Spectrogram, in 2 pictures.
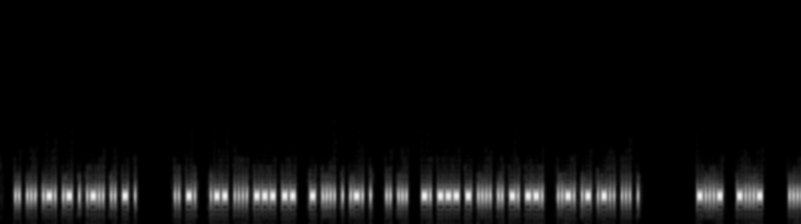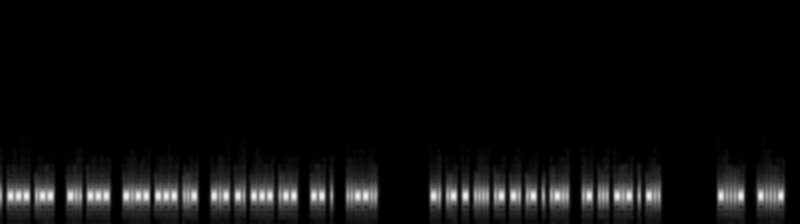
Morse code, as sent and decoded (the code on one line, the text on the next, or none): .. ... .-. .- . .-.. .. - . / .. -. / .-- .... --- -- / - .... .-. / .. ... / -. --- - .... .. -. --. / ..-. .- .-.. ... / -...- / -...- / .... --- .-- / -.. --- / -.-- --- ..- / -.- -. --- .-- / -- . / ..--.. / -. .- - .... .- -. .- . .-.. / .- ... -.- . -.. / -...- / -...-
ISRAELITE IN WHOM THERE IS NOTHING FALSE <BT> <BT> HOW DO YOU KNOW ME ? NATHANAEL ASKED <BT> <BT>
